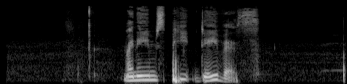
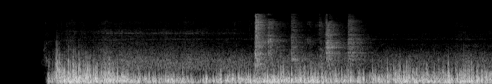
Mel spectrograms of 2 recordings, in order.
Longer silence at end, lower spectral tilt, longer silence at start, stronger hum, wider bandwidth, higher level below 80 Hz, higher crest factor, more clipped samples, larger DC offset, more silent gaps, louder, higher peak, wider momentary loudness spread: first, 0.9 s vs 0 s; second, -5.5 dB/octave vs -8 dB/octave; first, 1.25 s vs 0.45 s; neither; first, 16 kHz vs 11.5 kHz; second, -62 dBFS vs -30 dBFS; about the same, 20 dB vs 16 dB; neither; neither; neither; about the same, -19 LUFS vs -18 LUFS; about the same, -2 dBFS vs -2 dBFS; first, 20 LU vs 7 LU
